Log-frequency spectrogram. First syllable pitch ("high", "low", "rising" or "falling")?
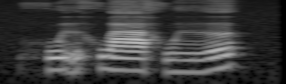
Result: rising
